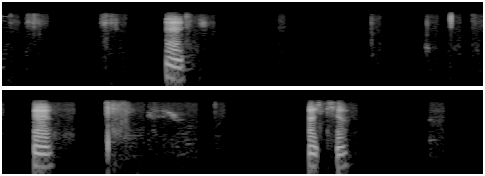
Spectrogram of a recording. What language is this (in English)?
Santali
